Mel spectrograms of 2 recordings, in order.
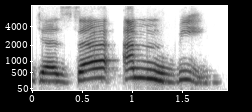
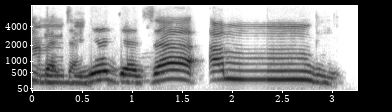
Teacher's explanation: nun. Merubah bunyi nun sukun menjadi mim sukun, dari an menjadi am. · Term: iklab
